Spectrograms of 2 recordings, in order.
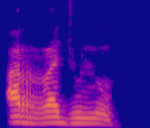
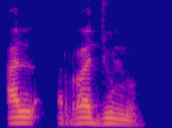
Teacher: we would also make idgham of the alif and lam into the ra. So we would say ar-rajulu instead of saying al-rajulu, okay.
